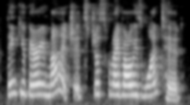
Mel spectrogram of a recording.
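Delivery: high, soft and dutifully polite; forced politeness. A narrator's reading. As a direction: say it sweetly, just to be polite. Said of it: "had to be polite".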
